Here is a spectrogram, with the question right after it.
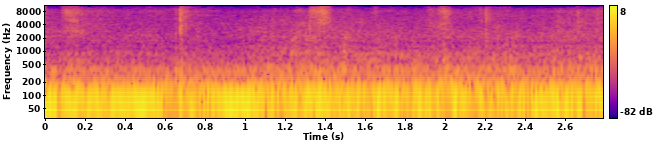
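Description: Car engine and road rumble heard from inside a vehicle driving in the early morning, a steady low drone with slight swells, fairly close and continuous, with faint ticks above.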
